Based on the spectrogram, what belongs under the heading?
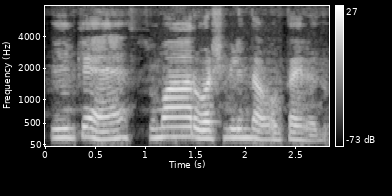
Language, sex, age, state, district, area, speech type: Kannada, male, 45-60, Karnataka, Bangalore Rural, rural, spontaneous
